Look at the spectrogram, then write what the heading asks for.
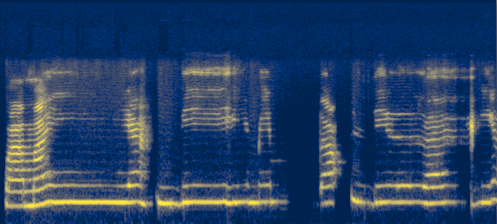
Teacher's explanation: nun sukun ketemu huruf ya idgham biguna huruf nunnya masuk ke ya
